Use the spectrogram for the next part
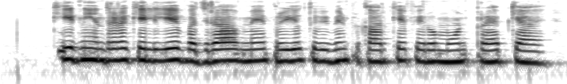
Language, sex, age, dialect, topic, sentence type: Hindi, male, 18-24, Awadhi Bundeli, agriculture, question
